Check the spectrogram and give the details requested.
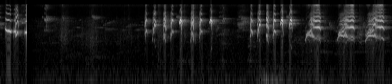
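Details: Female oriental magpie-robin used to provoke males. A short loud whistle opens, then after a quiet pause a series of rapid evenly spaced high chips, ending with three loud sweeping whistled phrases.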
